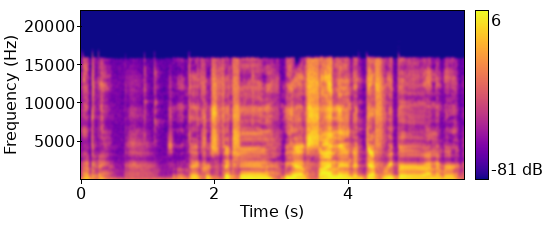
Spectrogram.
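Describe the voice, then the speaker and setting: A man with a somewhat low voice, groggy and worn out after a long day. He talks loosely and thinks aloud, wandering through casual explanations on a live stream. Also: lively intonation, unhurried, a bit bright, clean tone. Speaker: card game creator.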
